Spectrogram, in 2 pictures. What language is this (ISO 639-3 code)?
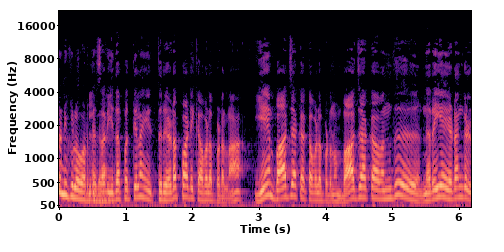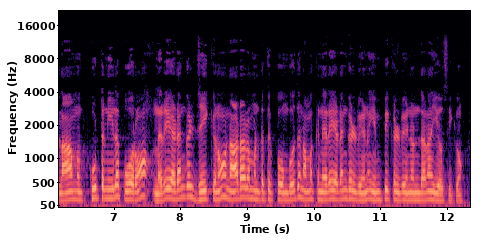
tam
